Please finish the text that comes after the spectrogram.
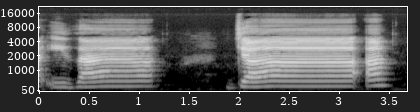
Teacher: زال کو نرمی سے پڑھا، زال کے آگے الف تھا تو الف مدہ کیا۔ اذا جاء، جیم کے اوپر بڑا مادہ ہے، اس کو 5 الف کے برابر کھینچنا ہے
